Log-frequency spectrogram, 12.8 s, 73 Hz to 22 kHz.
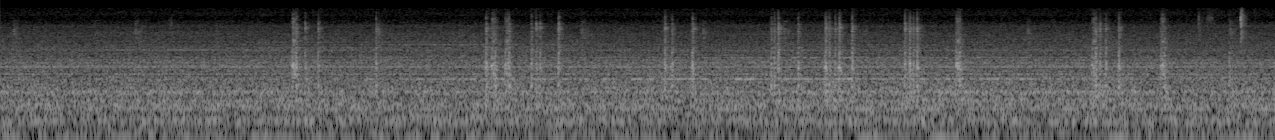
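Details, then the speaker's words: Real physical MiniScribe hard drive in an AT&T Unix PC 7300 seeking normally during boot to the login screen: irregular loud clunky clicks in quick clusters over a steady low hum. "you can hear what sounds like a real hard drive because well it is a real hard drive this is not one of the emulated hard drives that I'm using here this is actually a real physical mini scribe the good old loud ones listen to that clunky clunky clunk"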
